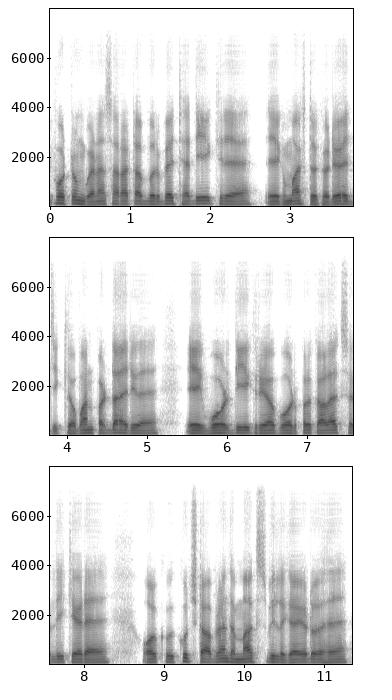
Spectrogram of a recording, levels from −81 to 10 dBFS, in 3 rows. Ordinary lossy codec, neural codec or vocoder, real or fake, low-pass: none; codec, 16 kHz, 0.3 kbps, FocalCodec; fake; 7.2 kHz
